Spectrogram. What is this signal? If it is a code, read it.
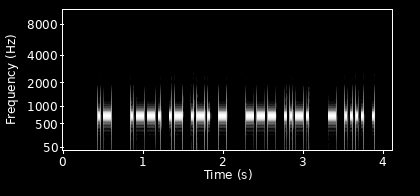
Morse code, heard as a keyed tone, about 34 wpm, 700 Hz. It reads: A PART OF THE
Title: Sets of 4 Words 35wpm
